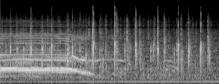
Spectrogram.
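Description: Crowd cheering and clapping when called to vote by noise for one rapper, with one voice holding a long shout for about the first second and scattered claps continuing after it.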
